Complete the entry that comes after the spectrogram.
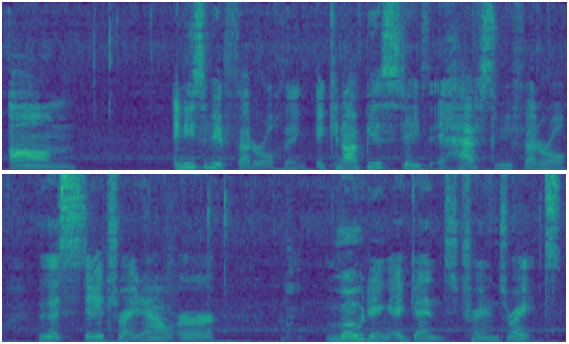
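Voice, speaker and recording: A woman's voice: mid-range voice, normal speed, slight background noise, low-quality recording. A young woman streaming a game in casual commentary, blunt, profane and impassioned as she talks.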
